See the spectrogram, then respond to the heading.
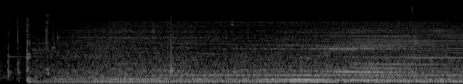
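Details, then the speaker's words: BMW E46 320d diesel, fuel tank drained and refilled with about 20 litres, new fuel pump primed 5–6 times: clicks, then a steady electric hum held for several seconds. The pump sounds noisy, suspected to be bleeding air, and the pre-supply pump is also noisy. "Yep, fuel pump sounds quite noisy. I guess it's just bleeding all of the air out of it."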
